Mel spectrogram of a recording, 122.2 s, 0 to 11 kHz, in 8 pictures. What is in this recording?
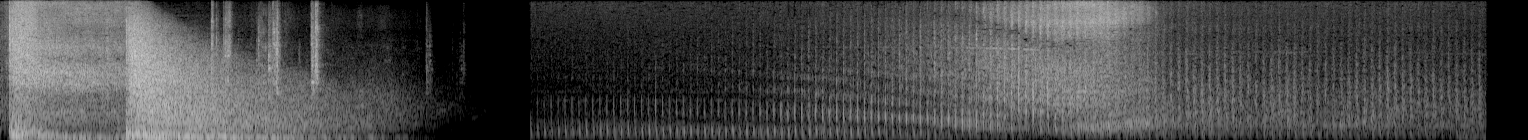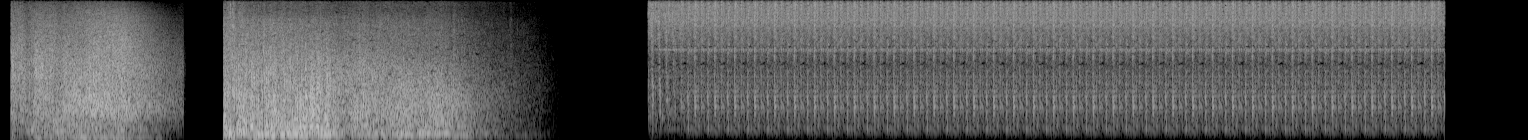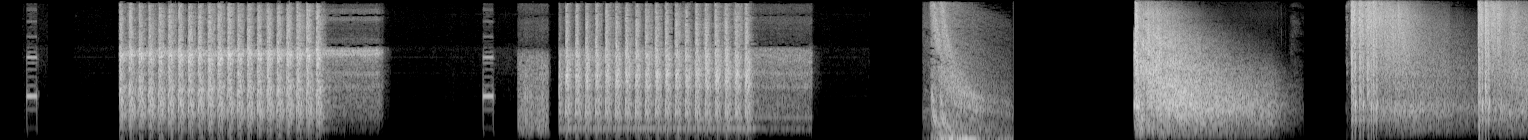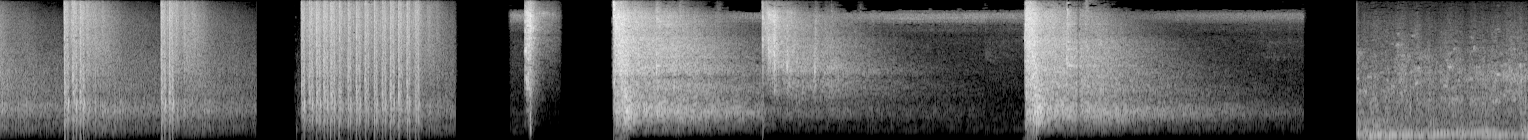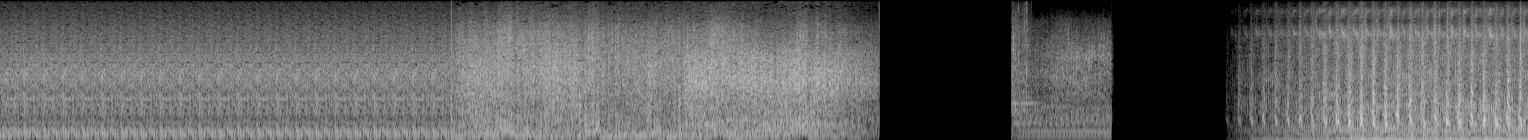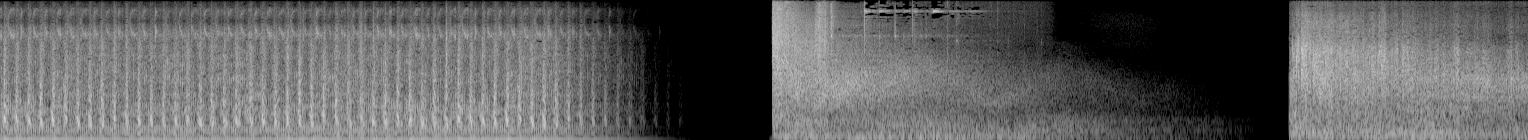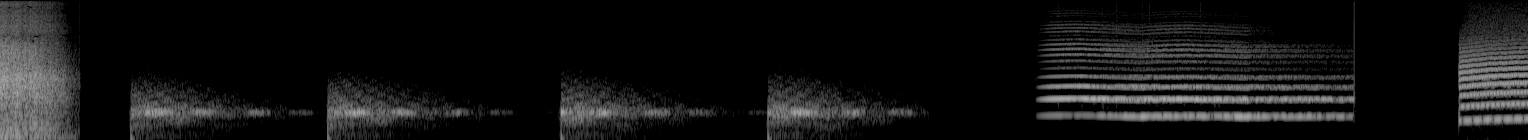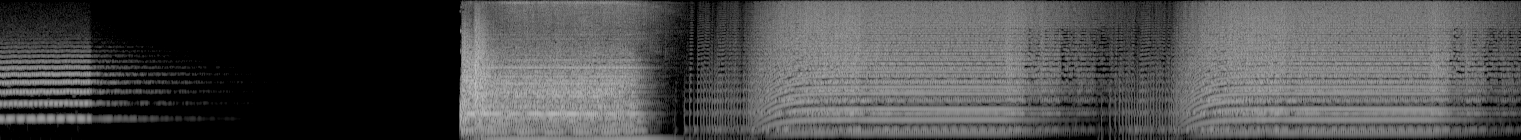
Sounds of war 01.
Explosions, shots and more sound Fx.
